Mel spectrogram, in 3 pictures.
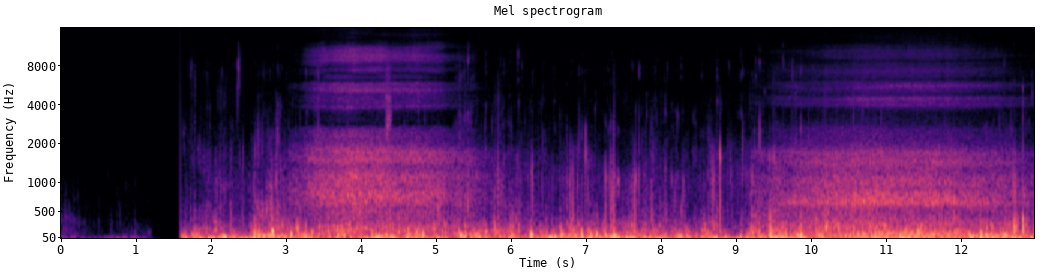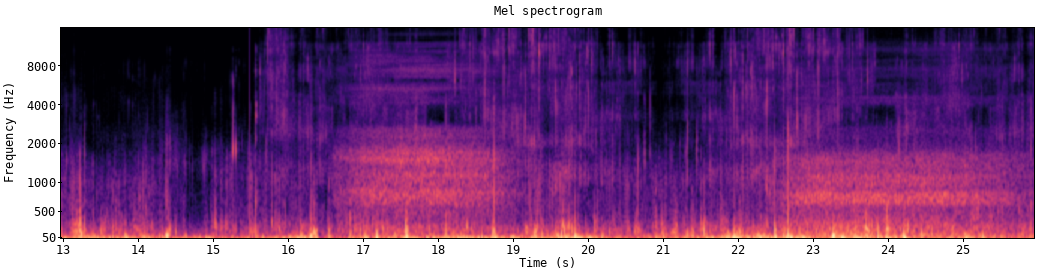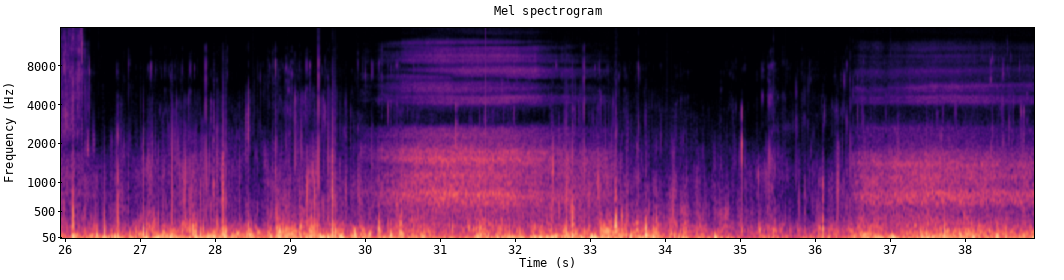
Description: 吐息＆触手片耳づつロング; 触手吐息耳舐め呼吸ロングループ; みみサキュIX

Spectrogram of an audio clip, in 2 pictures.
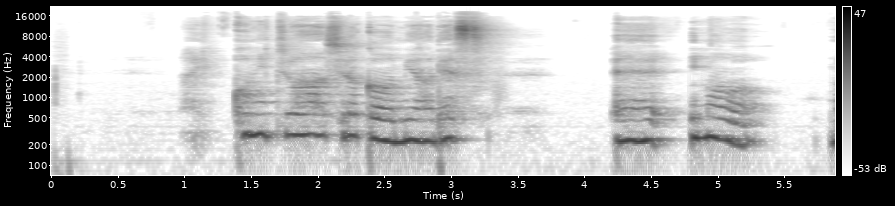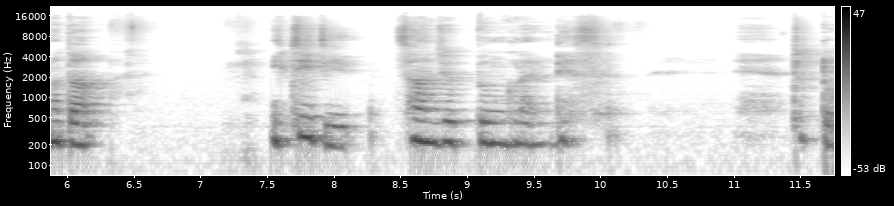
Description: おしっこ実演, お風呂で立っておしっこ; Pee.3おしっこ録れるもん。; おしっこラボ; 日常/生活 失禁 女性视角 特殊癖好/变态 放尿

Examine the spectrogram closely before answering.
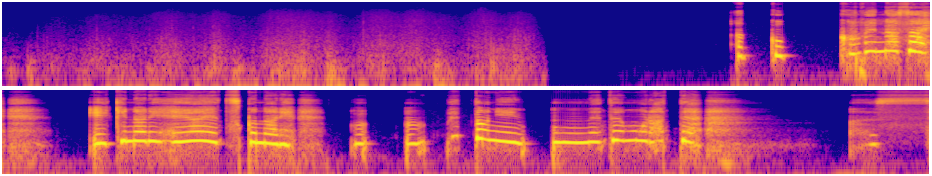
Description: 耳のコリは電動マッサージ器で解決！, 電子ノイズ耳かき; ウイッチズ・エルミタージュ 雷電の魔女のビリビリスパークヒーリング

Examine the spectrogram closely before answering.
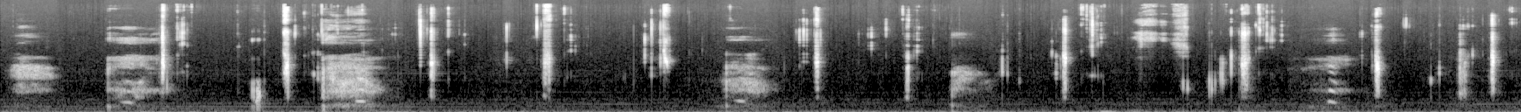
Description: キス; 【マゾハーレム】

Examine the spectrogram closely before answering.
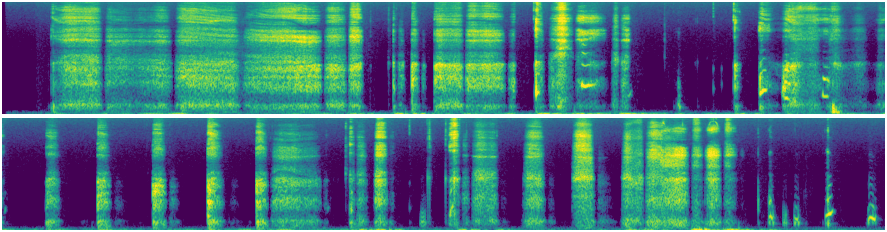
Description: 耳元密着吐息＆喘ぎループトラック, ASMR; 萌声

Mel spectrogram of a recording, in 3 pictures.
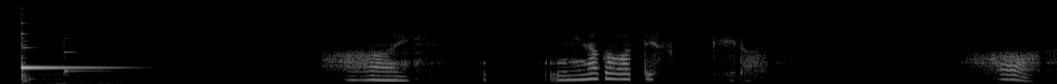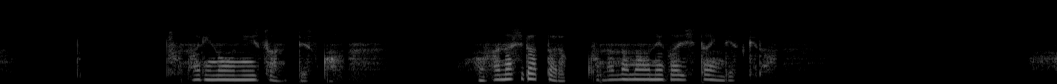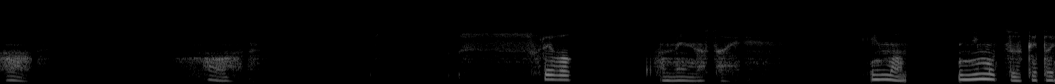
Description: ぐっぽり耳舐め; 隣の陰キャ大学生; 【KU100】欲求不満な引きこもりダウナー陰キャJDのヤリすぎ耳穴レイプ!

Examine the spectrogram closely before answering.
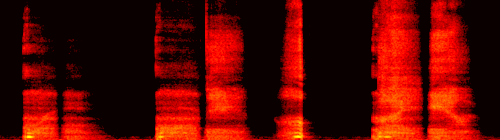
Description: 手コキ喘ぎ声; カスタマイズ用音源

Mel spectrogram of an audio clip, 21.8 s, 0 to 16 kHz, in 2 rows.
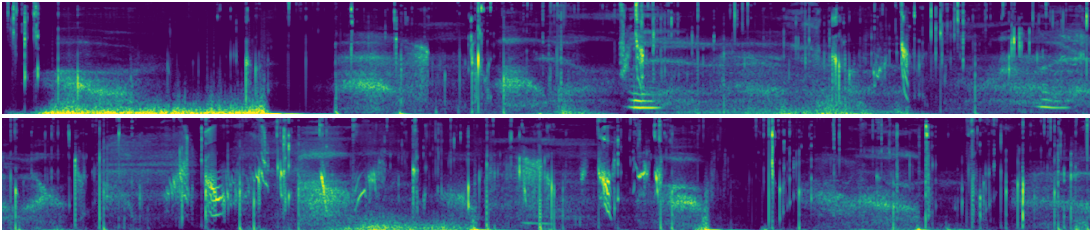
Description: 両耳同時耳舐めループ; 座敷牢の鬼姫; KU100

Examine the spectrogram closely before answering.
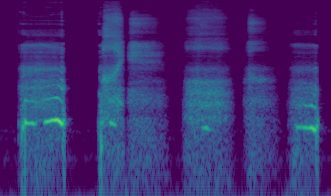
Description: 喘ぎ声(吐息多め); 手コキ; カスタマイズ用音源

